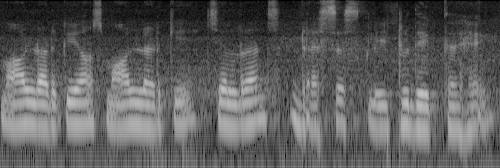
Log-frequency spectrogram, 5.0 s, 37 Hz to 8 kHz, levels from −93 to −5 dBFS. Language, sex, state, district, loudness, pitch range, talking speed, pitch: Hindi, male, Maharashtra, Solapur, -35 LUFS, 135-155 Hz, 95 wpm, 145 Hz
